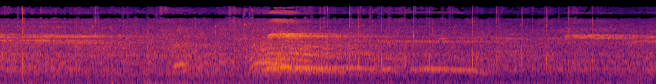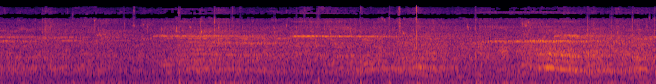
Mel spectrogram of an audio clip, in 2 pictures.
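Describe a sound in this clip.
Shoes squeak sharply on a wooden court floor.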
